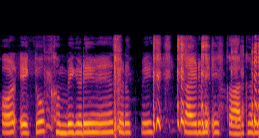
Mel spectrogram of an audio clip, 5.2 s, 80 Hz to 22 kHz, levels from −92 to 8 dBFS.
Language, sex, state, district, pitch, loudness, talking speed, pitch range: Hindi, female, Rajasthan, Jaipur, 250 Hz, -15 LUFS, 160 wpm, 245-255 Hz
